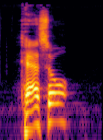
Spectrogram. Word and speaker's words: tasso: Not sure I'm pronouncing that right, but how would you pronounce T-A-S, and S-O? Tasso? Good enough. I've got verification from a Greek scholar.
